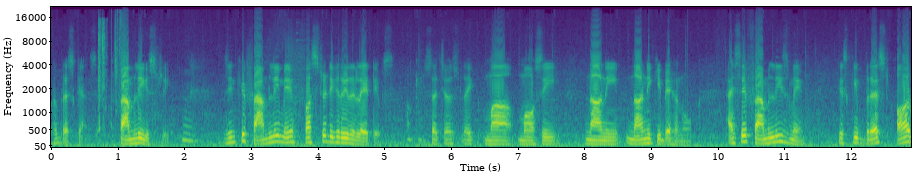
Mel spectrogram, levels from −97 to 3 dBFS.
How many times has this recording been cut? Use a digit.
1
